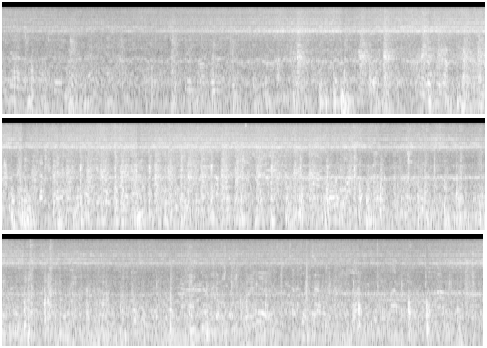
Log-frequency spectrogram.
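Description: Carriage wheels click and clatter over rail joints and points.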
